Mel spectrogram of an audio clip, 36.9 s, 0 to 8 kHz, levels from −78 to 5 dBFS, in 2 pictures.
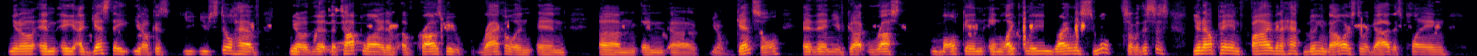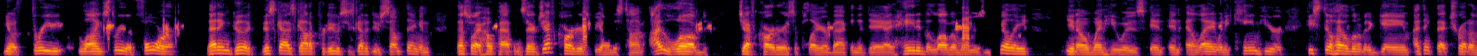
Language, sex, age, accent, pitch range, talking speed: English, male, 40-59, American, 120-140 Hz, 215 wpm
